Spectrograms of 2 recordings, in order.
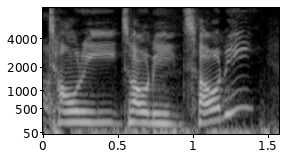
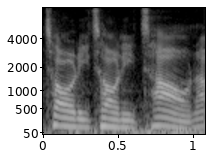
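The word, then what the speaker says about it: Tony! Toni! Toné!: I was like, Tony Tony Tony. You was like. – No, dog. It's pronounced Tony Tony Tone.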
